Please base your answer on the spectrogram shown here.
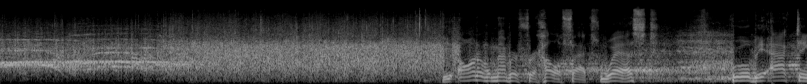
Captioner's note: cheering and Applause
